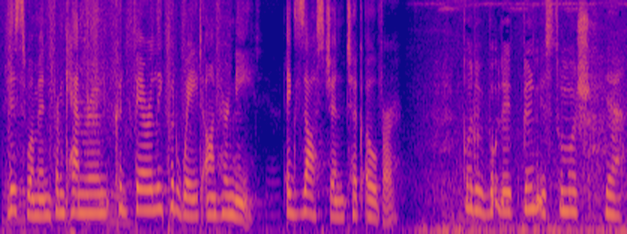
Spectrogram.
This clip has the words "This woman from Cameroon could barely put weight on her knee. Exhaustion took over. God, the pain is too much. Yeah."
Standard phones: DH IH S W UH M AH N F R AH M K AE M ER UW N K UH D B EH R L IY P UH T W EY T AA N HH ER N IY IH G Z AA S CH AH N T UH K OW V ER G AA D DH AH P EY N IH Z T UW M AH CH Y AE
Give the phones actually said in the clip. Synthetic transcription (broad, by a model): DH IH S W UH M AH N F R AH M K AE M ER UW N K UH D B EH R L IY P UH T W EY T N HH ER N IY IH G Z AA S CH AH N T UH K OW V ER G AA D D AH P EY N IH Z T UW M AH SH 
